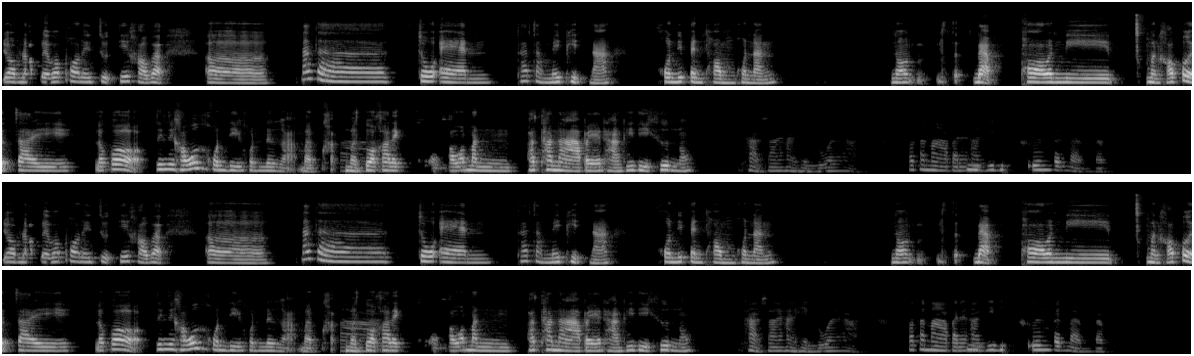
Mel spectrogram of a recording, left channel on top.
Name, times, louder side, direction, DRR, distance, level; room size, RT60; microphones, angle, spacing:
voice 1, 0.0-2.7 3.0-3.9 4.2-4.9 5.2-6.1 6.6-7.7 8.9-11.1 11.4-15.9 16.2-18.8 21.5-21.7, left 2 dB, 15° left, 0.4 m, -25 dB
voice 2, 15.3-15.9 19.3-20.5 21.0-23.1, right 3 dB, 60° right, 0.6 m, -39 dB
5.3 x 2.0 x 2.5 m
head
